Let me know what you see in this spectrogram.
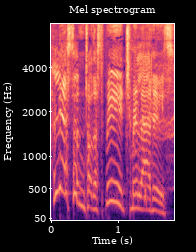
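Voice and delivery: put-on Irish accent. Doing an Irish accent that will sound close enough: put-on Irish accent. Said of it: "I'm just going to do an Irish accent and it'll sound close enough".

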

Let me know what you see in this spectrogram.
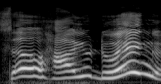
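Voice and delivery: put-on Indian accent, very slowly drawn out, high. Imitating a scam caller who slips into an Indian accent: imitating an Indian accent. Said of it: "Indian accent in".

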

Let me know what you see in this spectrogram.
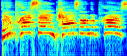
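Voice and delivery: put-on very high, shrill, loud yelling scream. Retelling yelling from the bleachers during a son's basketball game: retelling own screaming. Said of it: "I was screaming".

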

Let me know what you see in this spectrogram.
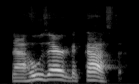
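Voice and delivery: put-on North Carolina southern accent. Retelling what a man from North Carolina asked: put-on southern accent. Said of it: "he had this, like, southern accent".

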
